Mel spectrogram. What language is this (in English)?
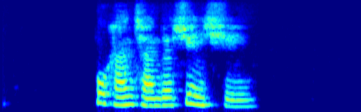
Chinese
